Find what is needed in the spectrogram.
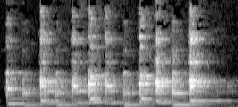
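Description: Mobile phone ringing with a marimba-style ringtone: a quick melody of short mallet notes, several a second, starting suddenly.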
